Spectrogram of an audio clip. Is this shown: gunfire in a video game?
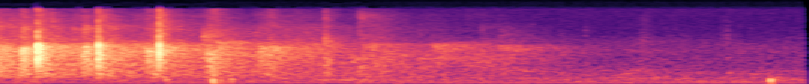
no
